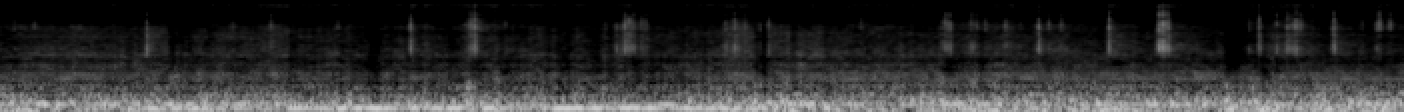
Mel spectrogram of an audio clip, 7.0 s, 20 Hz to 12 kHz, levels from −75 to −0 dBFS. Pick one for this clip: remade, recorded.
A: remade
